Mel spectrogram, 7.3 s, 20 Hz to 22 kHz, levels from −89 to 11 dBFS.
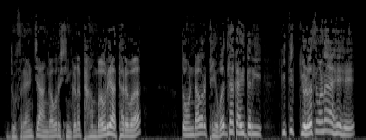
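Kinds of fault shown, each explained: MP3 compression: The speech sounds heavily coded throughout, watery and swirly, with metallic chirping on s sounds and blurred consonant onsets. The likely cause is an MP3 encoder starved of bits, consistent with a low bitrate around 32 kbps, dropping weak frequency lines and letting others flicker between frames. On a spectrogram the energy stops sharply at 16.5 kHz, and the upper bands look patchy, with isolated blocks appearing and vanishing from frame to frame.
Pre-echo: At 4.17 s a brief hiss, spread over about 16 ms, arrives just before a sharp attack, so the onset sounds softened rather than crisp. This happens because the transform block containing the attack spreads its coding noise across its whole length, filling the quiet moment ahead with noise sized for the loud part. A waveform shows a fuzzy lead-in before the transient. A spectrogram shows a thin broadband smear just ahead of the onset.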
